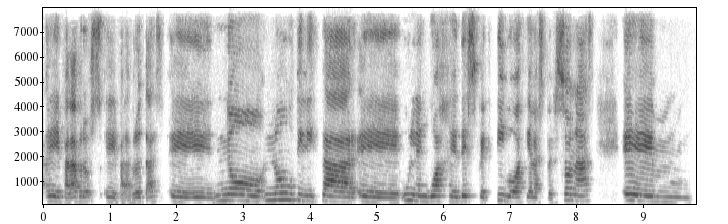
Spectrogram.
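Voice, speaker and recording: A middle-aged woman teacher giving an online lecture, talking fast and tagging her points with quick checks. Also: mid-range voice, dull audio. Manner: fast-talking with frequent "¿vale?" tags.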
